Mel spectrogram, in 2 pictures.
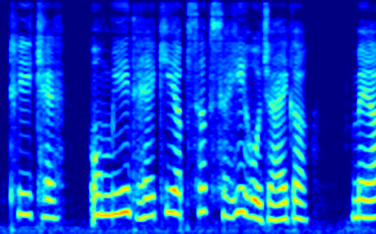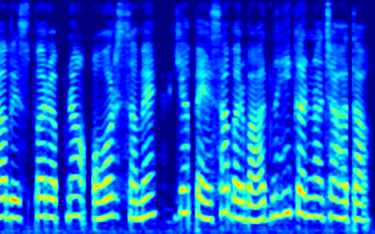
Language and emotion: Hindi, fearful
